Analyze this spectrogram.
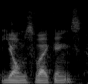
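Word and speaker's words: Jomsvikings: Well, it's written with a J, and I don't, obviously in English, J is J. But well, yeah. – But it's never, it's yeah in all of the Scandinavian languages, which is why I'm pronouncing it Yom's Vikings.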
